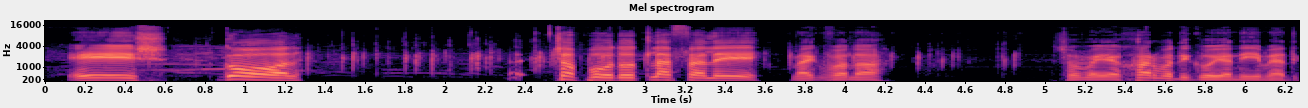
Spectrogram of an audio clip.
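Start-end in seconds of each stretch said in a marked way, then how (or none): 0.1-3.6 loud, high burst on the goal; excited hungarian sports commentary. Real, not acted. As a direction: burst out as it hits the net. Live goal commentary, goal scored.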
